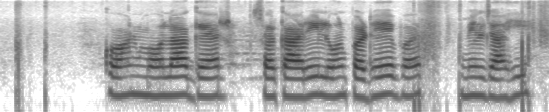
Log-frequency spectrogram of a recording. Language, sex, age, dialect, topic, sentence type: Chhattisgarhi, female, 18-24, Northern/Bhandar, banking, question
